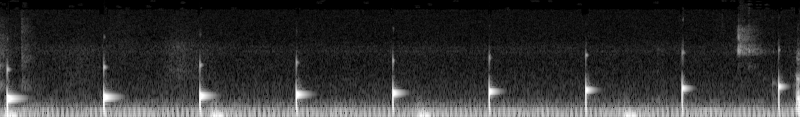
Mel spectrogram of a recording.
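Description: Intellijel Plonk physical-modelling percussion voice struck about twice a second, each short pitched hit decaying quickly. The pitch climbs steadily from hit to hit because a long slew on the Teletype's CV pitch output makes it glide slowly to the new note instead of jumping.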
